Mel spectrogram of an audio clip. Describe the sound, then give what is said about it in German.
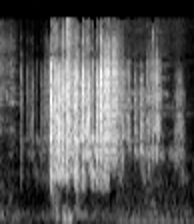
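A clattering rattle of dice tumbling across a hard surface, a dense burst of small clicks lasting about a second before trailing off into a few lighter taps. “Da würfel ich mal.”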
